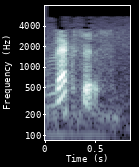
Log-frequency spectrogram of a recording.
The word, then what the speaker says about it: VEXAS: There's another one called VEXAS, rhymes with Texas, and it's an acronym.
